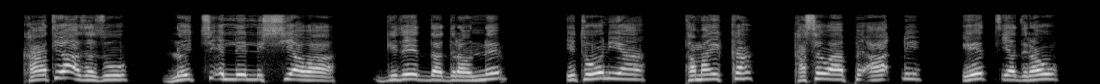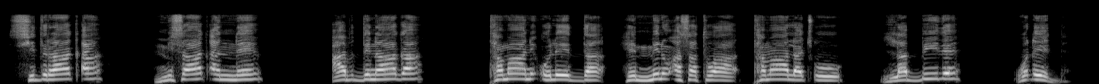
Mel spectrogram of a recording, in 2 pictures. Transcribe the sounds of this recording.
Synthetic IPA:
kʰaːt̪ɪjaːzɐzuː | lɔjt͡sːɪɛlːeːlːɪsːɪjaːwaː | ɡɪd̪e̞ːd̪ːɐd̪ɪɾɐwnːɛ | ʔɪt̪o̞ːnɪjaː | t̪ɐmɐjkːɐ | kɐsɛwaːpːɛaːɗːɪ | e̞ːt͡sʼːɪjad̪ɪɾɐw | sɪd̪ɪɾaːkʼɐ | mɪsaːkʼɐnːɛ | ɐbd̪ɪnaːɡɐ | t̪ʰɐmaːnɪʔɔle̞ːd̪ːɐhɛmːɪnɔʔɐsɐt̪ʊwaːt̪ɐmaːlɐt͡ʃʼuː | lɐbːiːd̪ɛ | wʔɔɗe̞ːd̪ːɐ

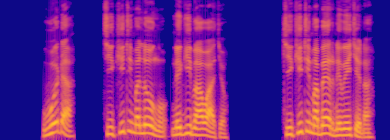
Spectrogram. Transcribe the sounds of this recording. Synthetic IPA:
woda | t͡ʃikitimaloŋo̰neɡimawat͡ʃɔ̰ | t͡ʃikitimabɛrnewet͡ʃena̰

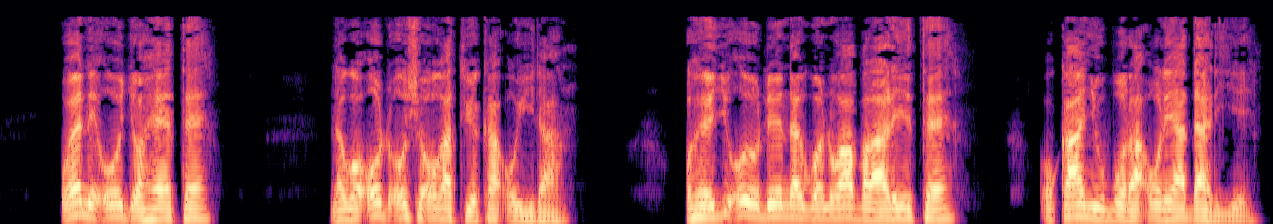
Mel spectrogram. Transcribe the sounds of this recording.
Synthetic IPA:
wɛneʔod͡ʑɔɦɛtɛ | naɣwɔʔondoːɕjɔoɣatwekaʔoiɾa | oɦed͡ʑuojodenaɣwɔnewaβaɾaɾetɛ | okaːɲuːboɾaʔoɾeadaɾie

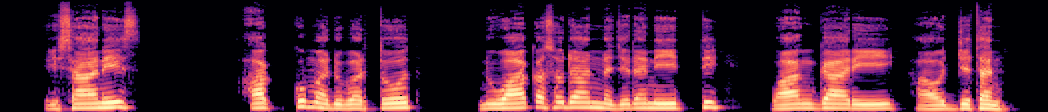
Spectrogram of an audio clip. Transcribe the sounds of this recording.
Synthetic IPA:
ʔɪsaːniːs | ɐkːʊmɐd̪ʊbɐɾt̪o̞ːt̪ɐ̥ | nʊwaːkʼɐsɔd̪aːnːɐd͡ʒɛᶑɐniːt̪ːɪ | waːŋɡaːɾiːhaːhɔd͡ʒːɛt̪ɐn

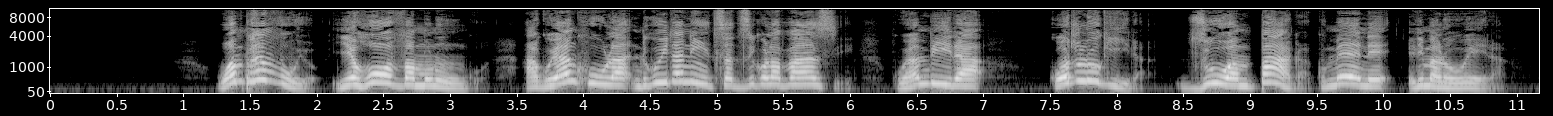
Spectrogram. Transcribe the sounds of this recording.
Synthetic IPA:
wam̩pʰaɱvujɔ̰jɛɦɔvamuluŋɡu | ak̬ujaŋkʰulandikuitanit͡sʰad͡zikɔlap̬ansi̥ | kujambiɾa | kwɔtuluk̬iɾa̰ | d͡zuwam̩paka̰kumɛnɛlimalɔwɛːɾa̰

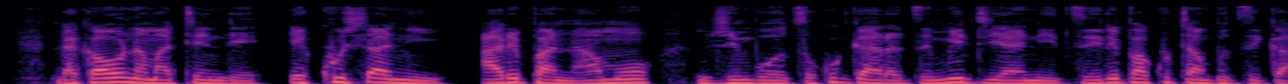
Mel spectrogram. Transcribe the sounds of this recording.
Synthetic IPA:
ndakao̞namate̞nde̞ekuʃaniaɾipan̤aːmo̞ | nʐimbo̞d͡zo̞kuɡʱaɾad͡ze̞midʱianid͡ziɾipakutambud͡ziːka

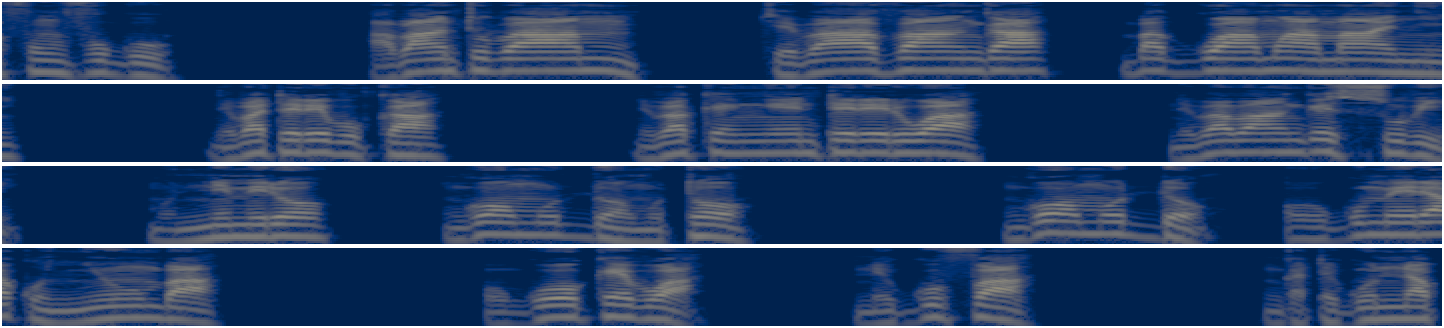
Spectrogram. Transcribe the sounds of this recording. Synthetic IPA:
fuɱfuɡu | a̰βaːntuβaːmu | ce̞βaːvaːŋɡa | βaɡwaːmwaːmaːɲi | neβate̞ɾe̞βuka | neβake̞ŋe̞ːnte̞ɾe̞ɾwa | ne̞βaβaːŋɡe̞sːuβi | munːimiɾo̞ | ŋɡo̞ːmudːo̞ːmuto̞ | ŋɡo̞ːmudːo̞̰ː | ɡume̞ɾakuɲːuːmba | oɡwo̞ːke̞βwa | ne̞ɡufa | ŋɡate̞ɡunːa

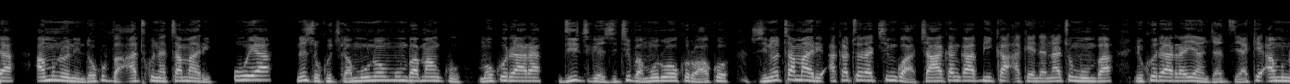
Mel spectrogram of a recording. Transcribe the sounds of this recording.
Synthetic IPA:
amuno̞nindo̞kub͡vaʔati̥kunatamaːɾi | uja | ne̞ʐo̞kud͡ʒɡamuno̞mumbamaŋɡumo̞kuɾaːɾandid͡ʒɡe̞ʐit͡ʃib͡vamuɾuo̞ko̞rwaːko̞ʐ̥ino̞tamaɾiʔakato̞ɾat͡ʃiŋɡwat͡ʃaːkaŋɡaːɓikaʔakae̞ndanat͡ʃo̞mumba | jo̞kuɾaɾaijand͡ʒad͡zijake̞ʔamuno

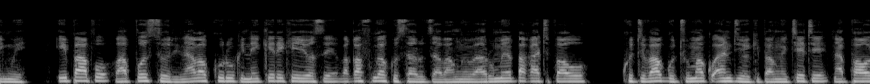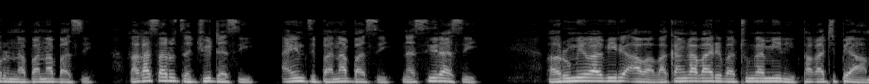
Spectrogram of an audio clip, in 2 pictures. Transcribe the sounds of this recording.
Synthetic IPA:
ipapo̞ʋapo̞sto̞ɾinaʋakuɾukune̞ke̞ɾe̞ke̞jo̞se̞ʋakafuŋɡakusaɾud͡zaʋamwe̞ʋaɾume̞pakat̬i̥paʋo̞ | kut̬iʋaɡʱo̞tʰumakuant̬io̞k̬ipamwe̞t͡ʃe̞te̞napauɾo̞nabʱanabʱaːsi | ʋakasaɾud͡zad͡ʒudʱasi | ainzibʱanabʱasinasiɾaːsi | ʋaɾume̞ʋaʋiɾiaʋaʋakaŋɡaʋaɾiʋatuŋɡamiɾipakatipe̞ɦaːma

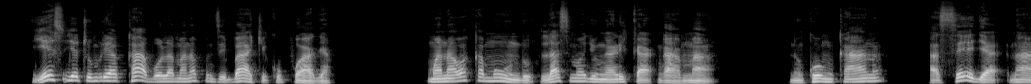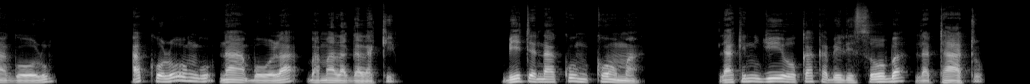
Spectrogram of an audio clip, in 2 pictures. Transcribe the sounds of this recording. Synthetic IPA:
jɛsuɟatumbuliakabɔlamanafuɲd͡ʒibakikupwaɡa | mwanawakamundulasimaɟuŋalikaŋɡama | nukuŋ̩kanaː | sɛɟanaːɡɔlu | akɔlɔŋɡunaːbɔlabamalaɡalaki | biːtɛndakuŋ̩kɔma | lakiniɟwiːɔkakabɛlisɔbalatatu

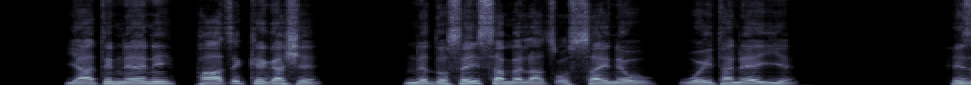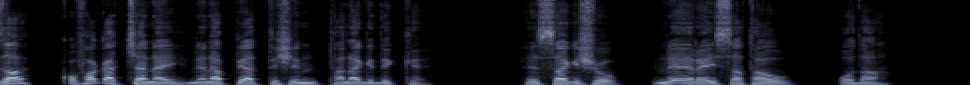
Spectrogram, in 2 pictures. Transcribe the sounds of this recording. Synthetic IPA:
jaːt̪ɪne̞ːnɪpaːt͡sʼɪkːɛɡɐʃɛ | nɛd̪ɔsɛjsːɐmɛlɐt͡sʼo̞ːsːɐjnɛw | wɔjt̪ɐneːjːɛ | hɛzɐ | kʼɔfɐkʼɐt͡ʃːɐnɐjnɛnɐpːɛɐt̪ːɪʃɪnt̪ɐnɐɡɪd̪ɪkːɛ | hɛsːɐɡɪʃɔ | nɛːɾɛjsːɐt̪ɐw | ɔd̪ɐ

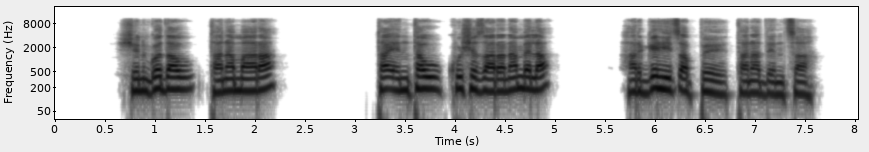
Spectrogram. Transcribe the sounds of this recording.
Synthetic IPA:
ʃɪnɡɔd̪ɐwt̪ɐnɐmaːɾɐ | t̪ɐɛnt̪ːɐwkʊʃɛzaːɾɐnɐmɛlɐ | hɐɾɡɛhiːt͡sʼɐpːɛt̪ɐnɐd̪ɛnt͡sːɐ

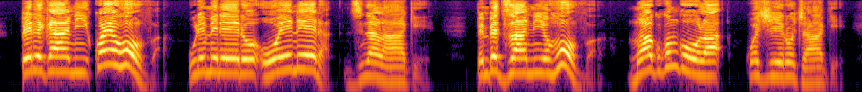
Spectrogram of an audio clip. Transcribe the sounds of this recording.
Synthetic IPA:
pɛɾɛk̬anikwajɛhɔva | ulɛmɛɾɛɾɔwɔjɛnɛɾa̰ | d͡zinalaːkɛ | pɛmbɛd͡zanijɛɦɔva̰ | mwak̬ukɔŋɡɔla | kwat͡ʃiɛɾɔt͡ʃaːkɛ̰

